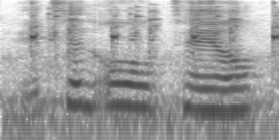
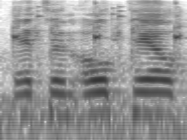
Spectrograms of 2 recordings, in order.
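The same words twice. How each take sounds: First: Spoken in a normal, natural voice. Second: Spoken in a mechanical robot voice.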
